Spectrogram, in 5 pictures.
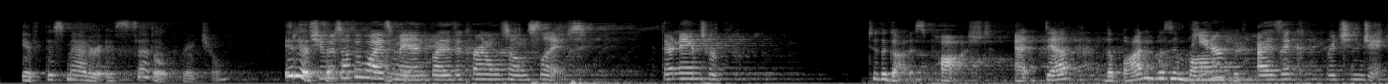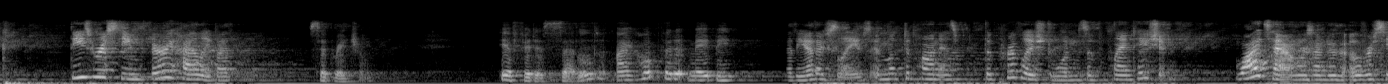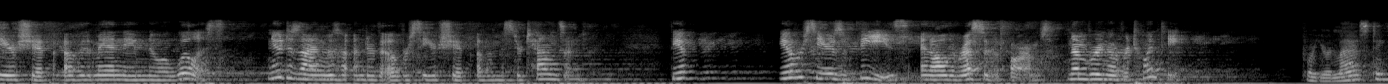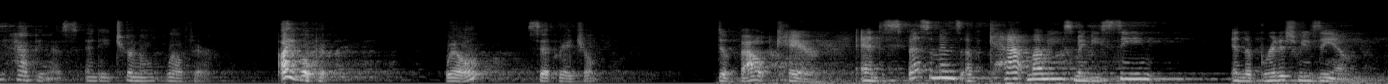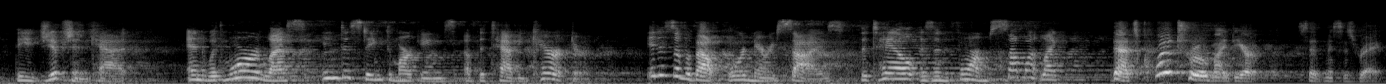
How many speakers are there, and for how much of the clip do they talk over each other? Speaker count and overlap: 3, about 3%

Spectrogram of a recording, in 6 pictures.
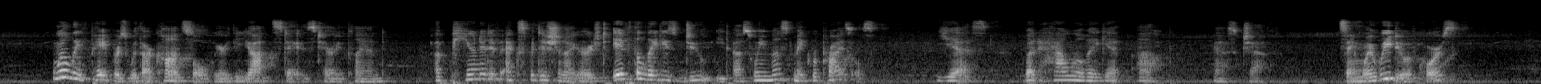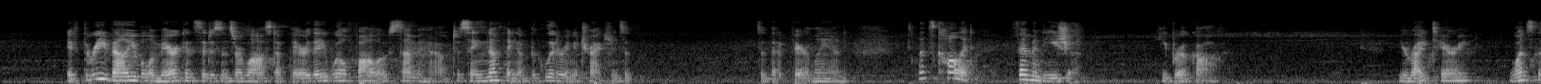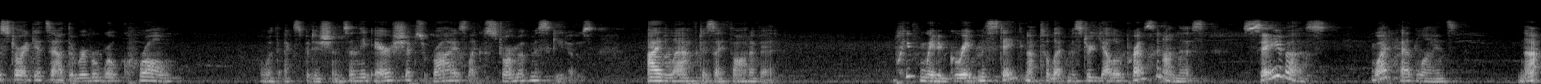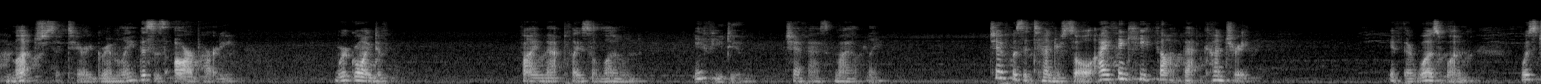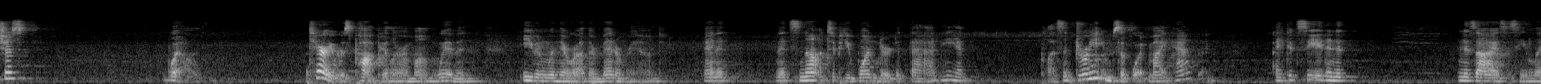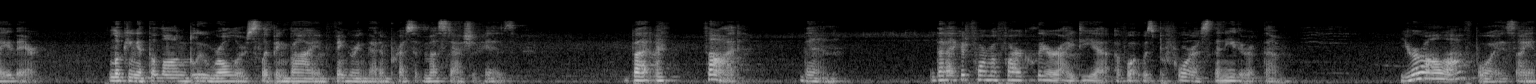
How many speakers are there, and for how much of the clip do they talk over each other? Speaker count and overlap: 1, no overlap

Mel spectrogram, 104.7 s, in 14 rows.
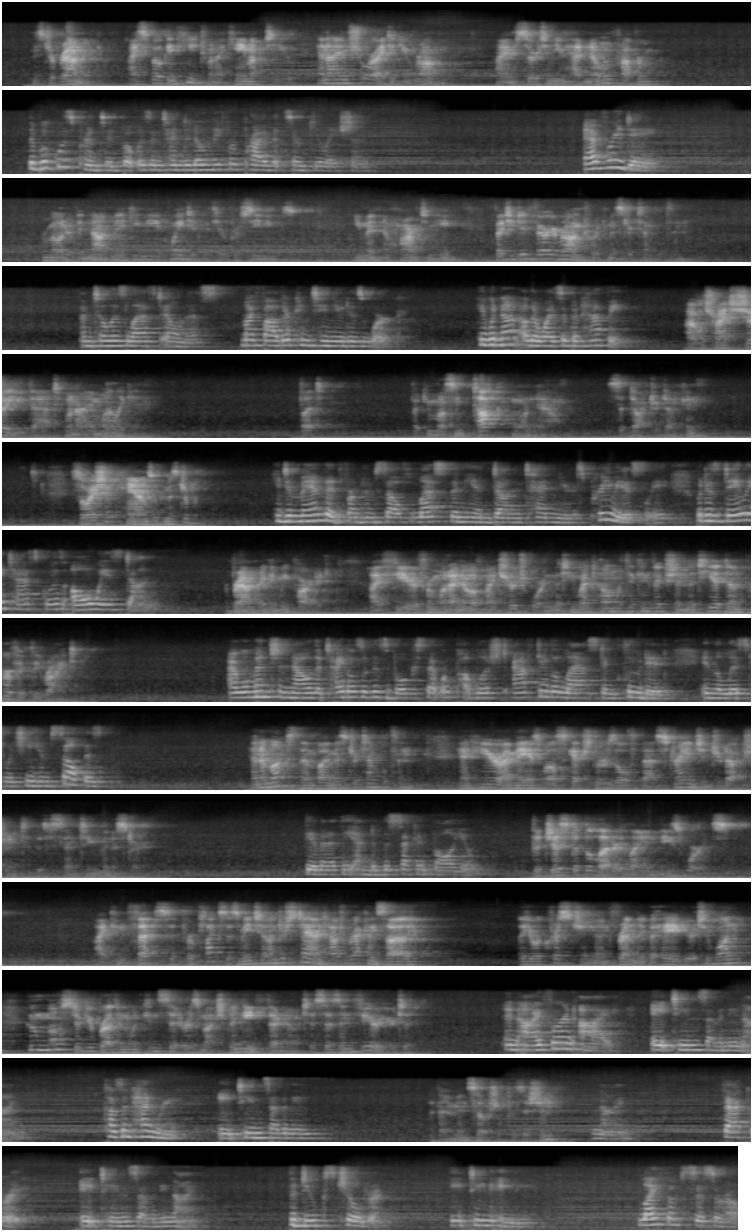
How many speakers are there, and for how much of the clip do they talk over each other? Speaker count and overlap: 2, no overlap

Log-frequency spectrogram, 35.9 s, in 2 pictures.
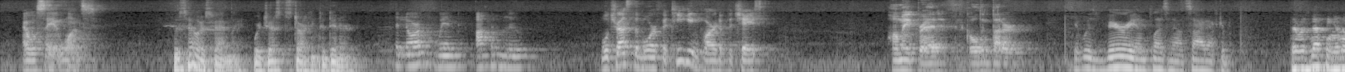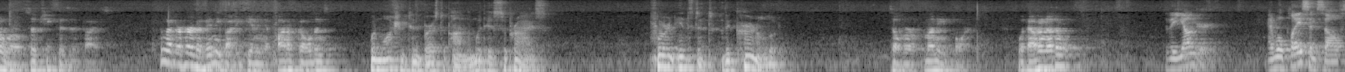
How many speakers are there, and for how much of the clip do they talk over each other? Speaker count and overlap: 7, no overlap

